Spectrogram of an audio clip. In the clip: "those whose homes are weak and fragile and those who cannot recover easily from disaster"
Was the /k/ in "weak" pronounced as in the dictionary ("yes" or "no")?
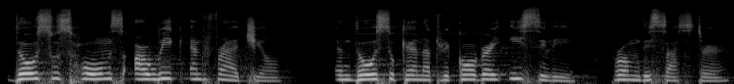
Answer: yes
